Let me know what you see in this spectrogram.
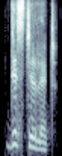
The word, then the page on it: distillate: Indian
